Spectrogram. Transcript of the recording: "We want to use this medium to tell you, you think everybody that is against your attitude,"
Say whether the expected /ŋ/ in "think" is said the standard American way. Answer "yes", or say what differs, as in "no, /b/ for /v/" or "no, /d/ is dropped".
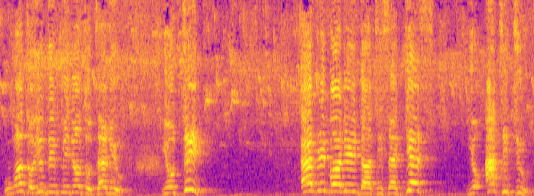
no, /ŋ/ is dropped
